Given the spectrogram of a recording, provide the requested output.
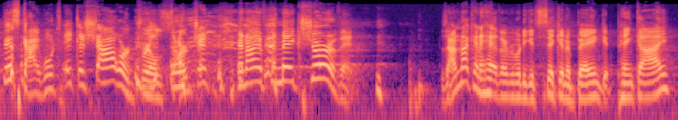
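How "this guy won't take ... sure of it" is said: high, whiny mock complaint; exasperated high-pitched griping; complaining recruits. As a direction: protest up high to the sergeant. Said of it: "thirty other grown men that are like".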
